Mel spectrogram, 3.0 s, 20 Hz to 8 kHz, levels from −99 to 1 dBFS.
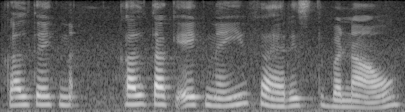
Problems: constant background noise, low volume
